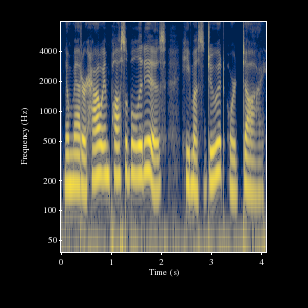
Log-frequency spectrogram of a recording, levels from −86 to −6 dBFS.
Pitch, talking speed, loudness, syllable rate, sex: 195 Hz, 175 wpm, -15 LUFS, 4.3 syllables/s, female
